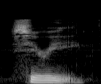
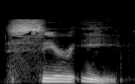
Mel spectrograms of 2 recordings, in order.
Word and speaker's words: SERE: And apparently we've been pronouncing S-E-R-E wrong. It's Sear-E, Sear-E, S-E-R-E. I've been pronouncing it Sear, and I think most people in media have been pronouncing that way. Sear-E.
